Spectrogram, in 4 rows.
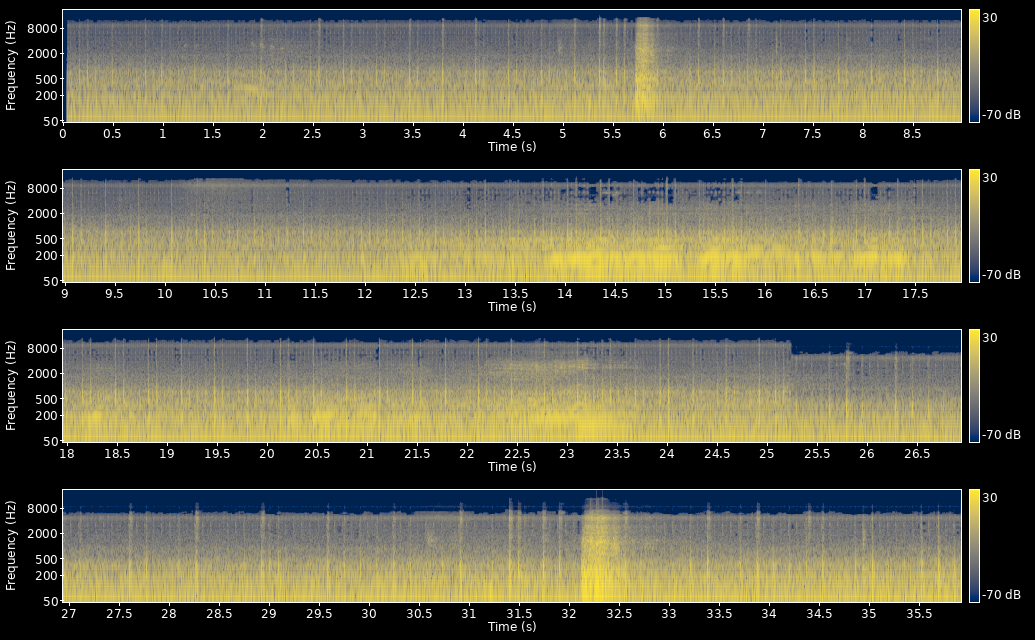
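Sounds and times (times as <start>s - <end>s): steady background noise: 0.0s - 35.9s
rally car engine revving: 0.2s - 25.3s
sharp knock: 32.1s - 33.0s.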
